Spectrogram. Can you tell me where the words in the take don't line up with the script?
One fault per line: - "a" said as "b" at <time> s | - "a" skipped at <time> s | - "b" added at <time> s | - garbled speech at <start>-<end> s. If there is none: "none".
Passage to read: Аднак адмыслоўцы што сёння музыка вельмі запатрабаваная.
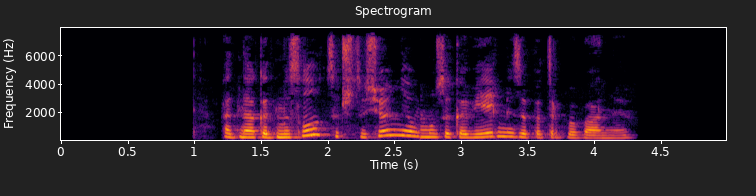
none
